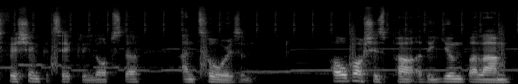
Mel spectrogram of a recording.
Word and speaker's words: Holbox: Holbox is part of the Yumbalam Biosphere Reserve, and since 1994 it's been protected as an ecological sanctuary.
